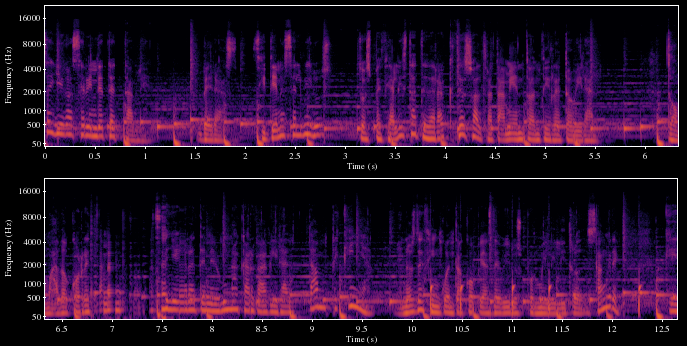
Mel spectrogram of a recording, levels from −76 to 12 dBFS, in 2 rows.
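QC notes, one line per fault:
6.79–7.74 s, repeated packet loss (robotic sound): choppy stretch as dropouts up to 58 ms recur, nearly half the span patched by extending preceding sound.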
